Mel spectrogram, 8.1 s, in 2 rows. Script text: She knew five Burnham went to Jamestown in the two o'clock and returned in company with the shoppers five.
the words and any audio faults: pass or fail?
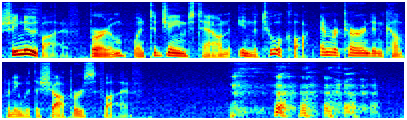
fail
